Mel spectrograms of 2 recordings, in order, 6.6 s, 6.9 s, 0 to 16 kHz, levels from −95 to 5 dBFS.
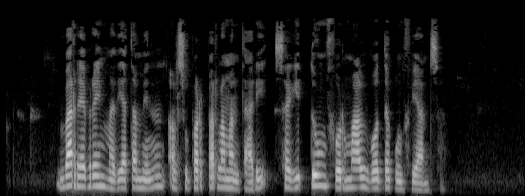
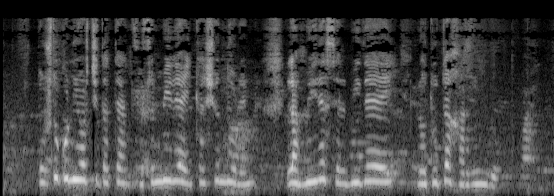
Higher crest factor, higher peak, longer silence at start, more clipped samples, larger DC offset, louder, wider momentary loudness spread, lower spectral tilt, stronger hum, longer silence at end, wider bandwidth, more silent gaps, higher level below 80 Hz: first, 24 dB vs 18 dB; about the same, -4 dBFS vs -2 dBFS; first, 0.7 s vs 0.5 s; neither; neither; second, -27 LUFS vs -21 LUFS; second, 9 LU vs 14 LU; first, -5 dB/octave vs -3.5 dB/octave; neither; first, 1.1 s vs 0.25 s; about the same, 11.5 kHz vs 11.5 kHz; neither; second, -78 dBFS vs -60 dBFS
